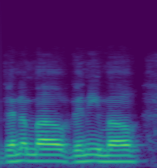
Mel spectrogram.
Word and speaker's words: Venmo: In two late night Venmo, that's how you say it, Venmo transactions in May 2018, Representative Matt Gaetz sent his friend, the accused sex trafficker Joe Greenberg, $900.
